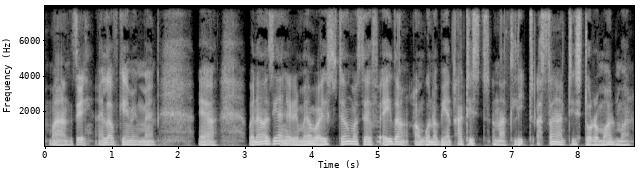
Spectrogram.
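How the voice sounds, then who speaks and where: A young man with a Kenyan accent hosts a casual solo podcast in a gravelly, mid-pitched voice. The recording is dry and close, and he talks in loose slang, doubling up words for emphasis. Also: moderate pace, dry recording. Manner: slangy, repeats words for emphasis, mixes in Swahili phrases. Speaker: podcast host.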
